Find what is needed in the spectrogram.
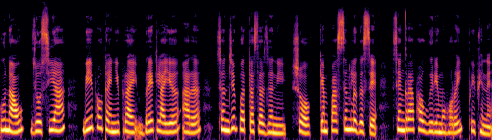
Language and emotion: Bodo, neutral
